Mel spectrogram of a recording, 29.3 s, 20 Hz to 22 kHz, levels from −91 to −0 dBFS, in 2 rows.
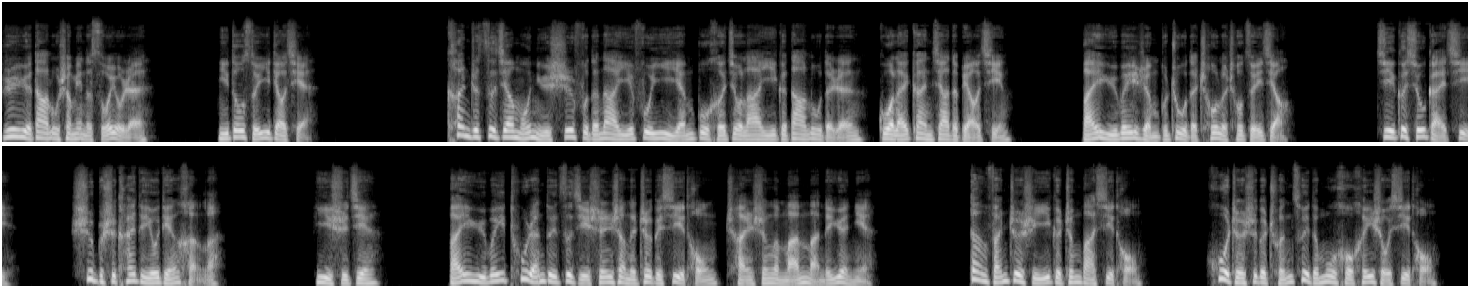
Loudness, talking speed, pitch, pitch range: -21 LUFS, 250 characters per minute, 130 Hz, 110-155 Hz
